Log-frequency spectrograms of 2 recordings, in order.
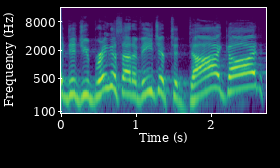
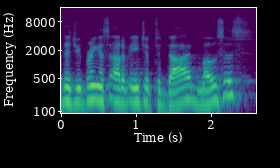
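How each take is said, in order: First: Raised, rising complaint to God; complaining cry. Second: Much softer, trailing grumble at Moses; muttered complaint. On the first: Israelites in the desert, complaining loudly to God. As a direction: let the complaint climb to a loud "God?". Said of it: "they start complaining and say". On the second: Israelites grumbling at Moses, softly muttered. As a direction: drop it to a sulky mutter. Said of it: "They said". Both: Retold or imitated.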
